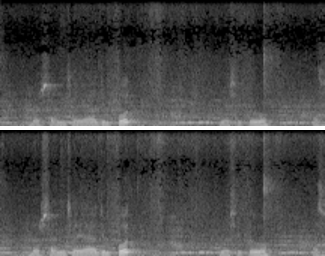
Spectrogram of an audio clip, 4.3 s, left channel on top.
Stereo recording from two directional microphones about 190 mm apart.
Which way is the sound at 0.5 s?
15° right (ahead or behind).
